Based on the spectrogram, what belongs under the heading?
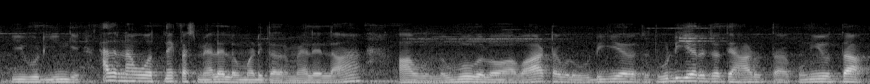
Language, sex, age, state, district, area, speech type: Kannada, male, 18-30, Karnataka, Chamarajanagar, rural, spontaneous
